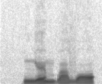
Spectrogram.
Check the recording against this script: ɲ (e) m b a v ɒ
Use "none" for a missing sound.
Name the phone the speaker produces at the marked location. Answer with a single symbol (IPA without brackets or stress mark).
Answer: ɛ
